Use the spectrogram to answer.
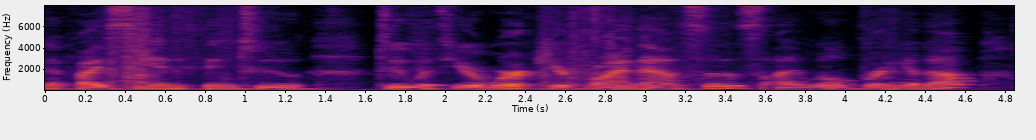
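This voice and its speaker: The voice has a calm tone, with noticeable background noise behind it. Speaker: tarot reader. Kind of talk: tarot reading. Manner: slow.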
